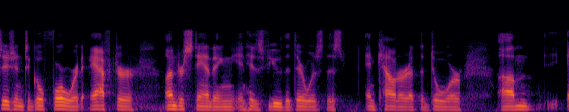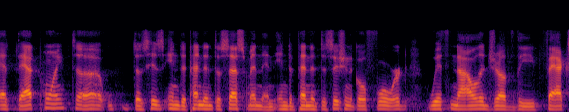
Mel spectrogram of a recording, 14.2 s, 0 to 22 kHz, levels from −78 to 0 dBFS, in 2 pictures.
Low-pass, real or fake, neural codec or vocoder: 7.2 kHz; fake; codec, 16 kHz, 0.8 kbps, ZipCodec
